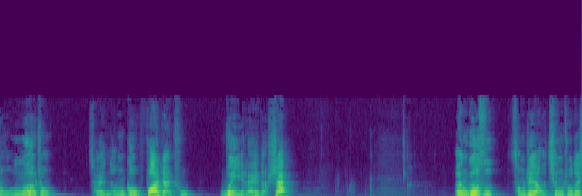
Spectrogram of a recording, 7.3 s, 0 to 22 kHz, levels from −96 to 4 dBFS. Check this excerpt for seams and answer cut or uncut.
uncut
